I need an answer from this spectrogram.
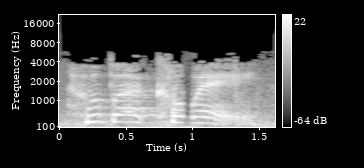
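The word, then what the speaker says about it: hupakoe (ὑπακοή): The word obedient is hupakoe. Hupakoe. H-U-P-A-K-O-E. And that's a long E. H-U-P-A-K-O-E.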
